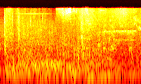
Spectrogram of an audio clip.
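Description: The Bombarda blasting spell goes off in Hogwarts Legacy as a loud, dense explosive boom and rumble that fills the moment and then trails off, with no speech over it.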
